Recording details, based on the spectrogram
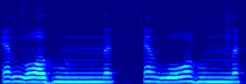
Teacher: اقص الحلق سے ادا ہو رہا ہے حمزہ باریک پڑھا جائے گا، او نہیں پڑھا جائے گا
